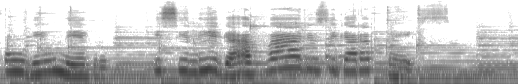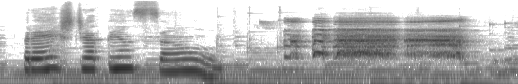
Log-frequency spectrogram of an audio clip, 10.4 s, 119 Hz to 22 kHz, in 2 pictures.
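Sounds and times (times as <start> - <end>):
speech: 0.2 - 4.4, 5.4 - 8.2
rooster crowing: 8.0 - 10.1.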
